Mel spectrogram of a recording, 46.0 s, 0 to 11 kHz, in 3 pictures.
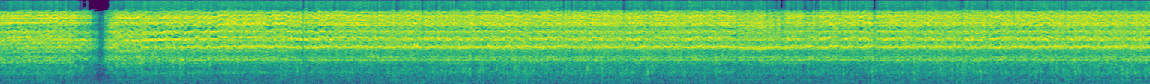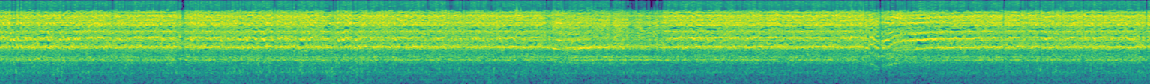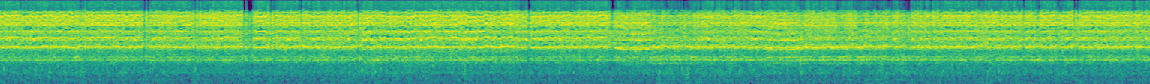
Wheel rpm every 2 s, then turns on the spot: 140, 210, 230, 230, 230, 230, 230, 240, 230, 230, 230, 230, 230, 200, 230, 240, 230, 230, 230, 230, 230, 230, 230.
none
